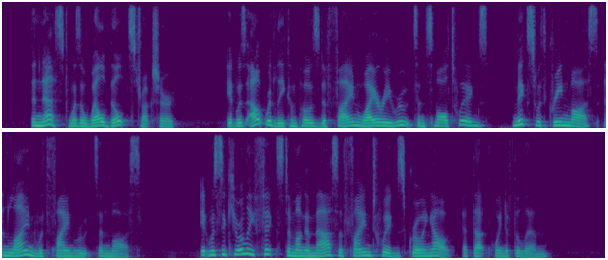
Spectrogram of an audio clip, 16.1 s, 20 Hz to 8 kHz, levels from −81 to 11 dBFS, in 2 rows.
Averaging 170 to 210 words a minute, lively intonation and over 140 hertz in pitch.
No: average, 175 wpm; average, 3.8 semitones; medium, 185 Hz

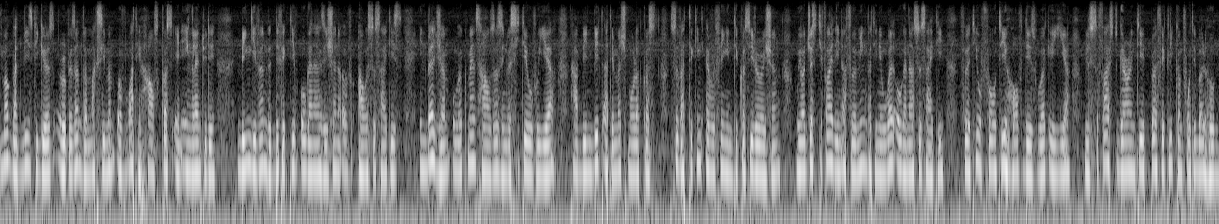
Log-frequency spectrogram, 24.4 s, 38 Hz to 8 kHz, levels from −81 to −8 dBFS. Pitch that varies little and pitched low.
Yes: narrow, 1.6 semitones; low, 130 Hz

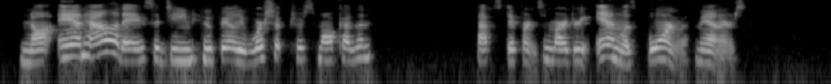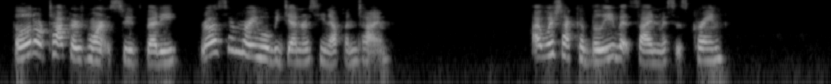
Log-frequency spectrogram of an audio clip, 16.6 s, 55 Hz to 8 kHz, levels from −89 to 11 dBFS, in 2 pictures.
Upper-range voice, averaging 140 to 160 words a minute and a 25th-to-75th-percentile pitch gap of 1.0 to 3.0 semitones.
No: high, 230 Hz; average, 155 wpm; average, 4.1 semitones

